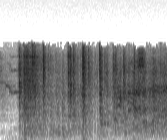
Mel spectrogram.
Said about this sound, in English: And that sound was done by closing a specially built door constructed exactly like a cell door.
